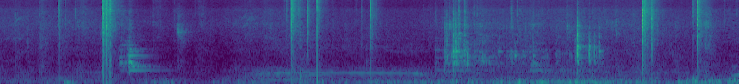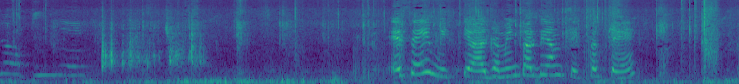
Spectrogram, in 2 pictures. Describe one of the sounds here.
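Dry twigs snap sharply.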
